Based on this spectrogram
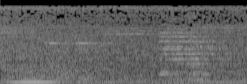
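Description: A bus passing by, with a steady broad engine and road rumble that swells and then eases off, and a brief low horn-like tone near the start. No voices.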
